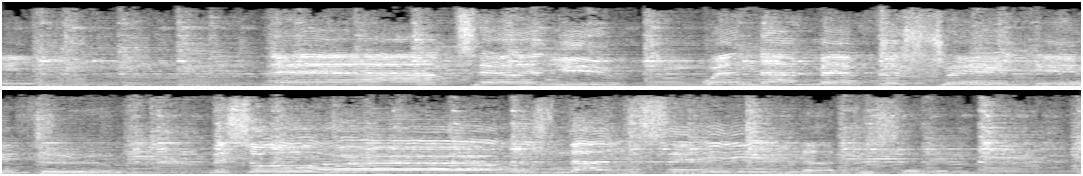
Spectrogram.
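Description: Live country band music with an acoustic guitar, the melody carried in long held notes that bend slightly in pitch.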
